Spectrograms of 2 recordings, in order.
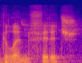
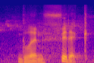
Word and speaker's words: Glenfiddich: in a comment that i was pronouncing it wrong it's not glenn fittich glenn fittick so i got a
